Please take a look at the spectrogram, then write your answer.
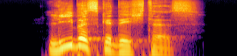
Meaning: genitive singular of Liebesgedicht
- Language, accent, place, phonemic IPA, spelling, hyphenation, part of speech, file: German, Germany, Berlin, /ˈliːbəsɡəˌdɪçtəs/, Liebesgedichtes, Lie‧bes‧ge‧dich‧tes, noun, De-Liebesgedichtes.ogg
